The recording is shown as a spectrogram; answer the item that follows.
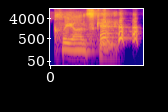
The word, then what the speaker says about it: Clionsky: Close, Clionsky.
